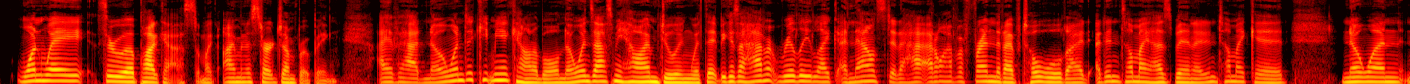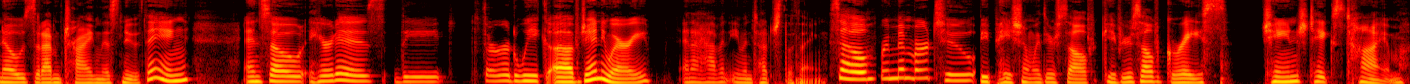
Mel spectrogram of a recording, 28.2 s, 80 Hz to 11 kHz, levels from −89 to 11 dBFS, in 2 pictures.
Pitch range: 155-195 Hz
